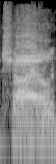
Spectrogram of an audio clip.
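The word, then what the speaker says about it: Childe: it was it's child they pronounce it child the big name a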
